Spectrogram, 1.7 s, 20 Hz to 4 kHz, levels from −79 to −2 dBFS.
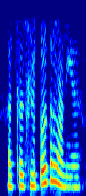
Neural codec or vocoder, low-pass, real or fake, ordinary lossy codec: codec, 44.1 kHz, 7.8 kbps, DAC; 3.6 kHz; fake; Opus, 64 kbps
